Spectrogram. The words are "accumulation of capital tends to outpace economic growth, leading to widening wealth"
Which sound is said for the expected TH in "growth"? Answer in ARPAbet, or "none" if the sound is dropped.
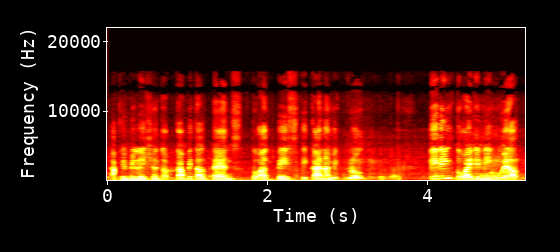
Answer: T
